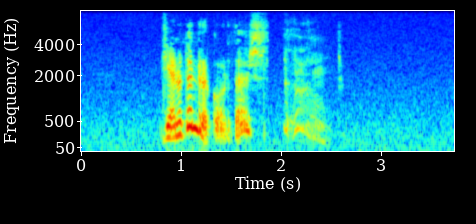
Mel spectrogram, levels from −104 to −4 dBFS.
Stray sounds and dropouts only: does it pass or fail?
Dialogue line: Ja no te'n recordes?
fail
